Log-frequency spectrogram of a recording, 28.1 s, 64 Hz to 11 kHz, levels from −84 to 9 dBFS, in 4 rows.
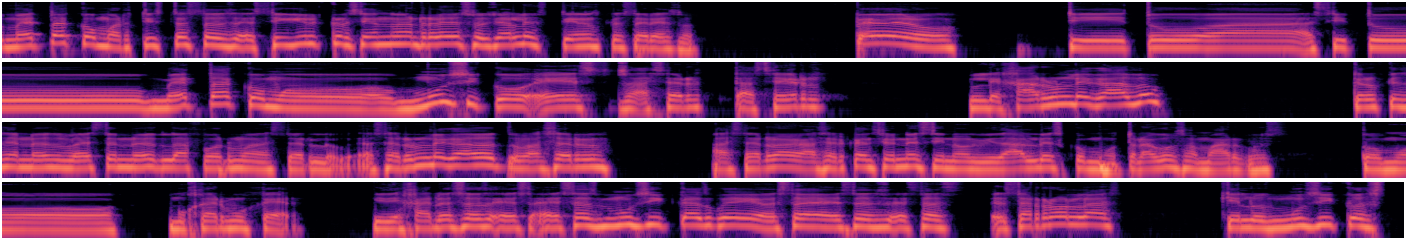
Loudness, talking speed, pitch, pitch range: -21 LUFS, 155 wpm, 165 Hz, 150-190 Hz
